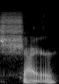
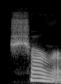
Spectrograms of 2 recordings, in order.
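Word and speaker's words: Sharar: It's Shire. Yeah. I'm pretty sure in the last episode you pronounced it Sher.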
